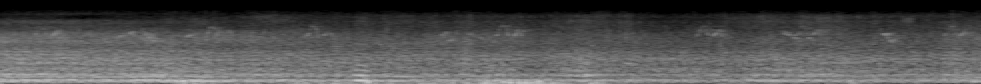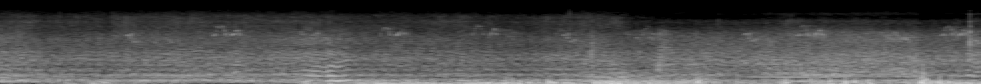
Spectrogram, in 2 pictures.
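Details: Honey bees crowding the entrance of their hive during a sunny spell in February, GoPro under a foot away; sustained deep wingbeat hum rising and falling as bees fly close or land, faint high chirps of birdsong behind.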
